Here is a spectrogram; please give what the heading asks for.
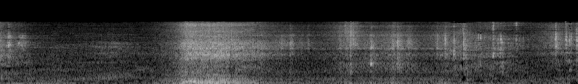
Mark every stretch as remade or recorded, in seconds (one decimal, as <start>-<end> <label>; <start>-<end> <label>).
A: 0.0-2.6 recorded; 2.6-4.5 remade; 4.5-5.8 recorded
